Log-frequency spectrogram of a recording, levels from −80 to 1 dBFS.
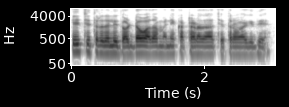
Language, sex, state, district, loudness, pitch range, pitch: Kannada, male, Karnataka, Koppal, -19 LUFS, 120-130 Hz, 125 Hz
